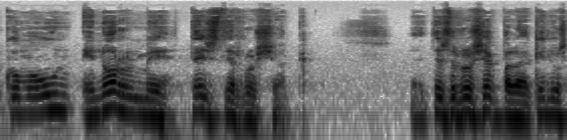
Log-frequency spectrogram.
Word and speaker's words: Rorschach: Hasta en YouTube busqué cómo se pronuncia Rorschach. Rorschach, sí. Se escribe con CH al final y se pronuncia Rorschach.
